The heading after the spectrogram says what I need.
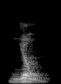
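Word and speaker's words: yòng: and I know that when it's written like y people may think that a rhymes with gone but it's the o sound Yong and the meaning for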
